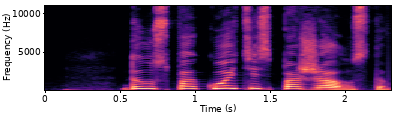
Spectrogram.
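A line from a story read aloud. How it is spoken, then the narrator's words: Exclaiming. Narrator (Russian): воскликнула кума Тыквочка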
